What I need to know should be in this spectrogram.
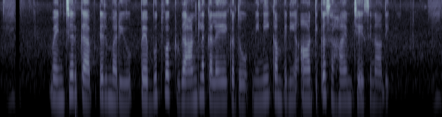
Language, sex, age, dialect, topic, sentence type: Telugu, female, 31-35, Southern, banking, statement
